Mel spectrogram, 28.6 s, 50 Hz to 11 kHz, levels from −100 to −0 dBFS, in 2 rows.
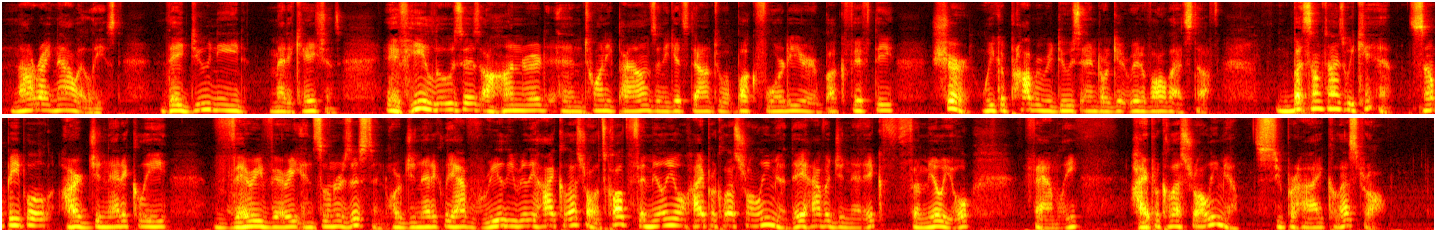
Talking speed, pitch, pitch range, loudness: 150 wpm, 155 Hz, 140-175 Hz, -28 LUFS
